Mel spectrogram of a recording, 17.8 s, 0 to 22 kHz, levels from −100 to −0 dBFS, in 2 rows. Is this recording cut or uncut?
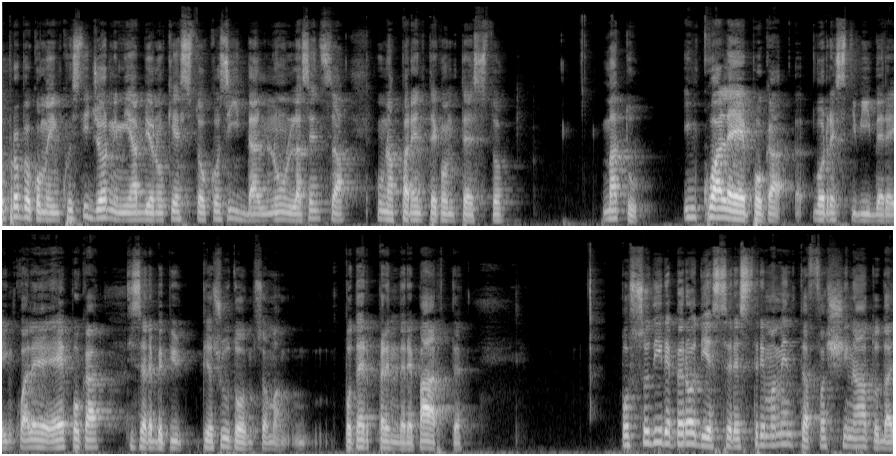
cut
